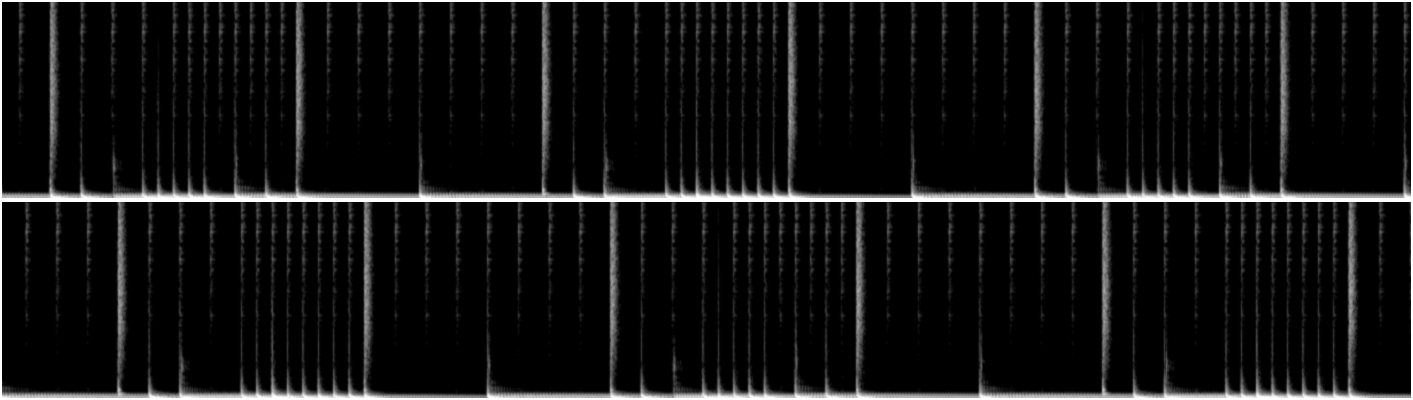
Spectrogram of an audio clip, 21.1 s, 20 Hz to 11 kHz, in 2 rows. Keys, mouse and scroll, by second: 18.3 right click.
